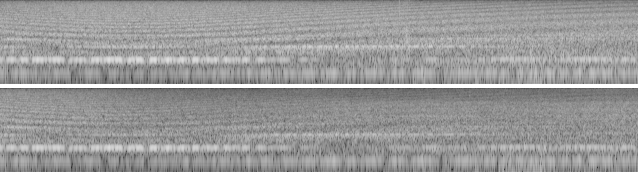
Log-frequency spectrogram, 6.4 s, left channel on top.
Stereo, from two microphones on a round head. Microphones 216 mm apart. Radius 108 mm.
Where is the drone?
5° left (ahead or behind); by 6.4 s 55° left (ahead or behind).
